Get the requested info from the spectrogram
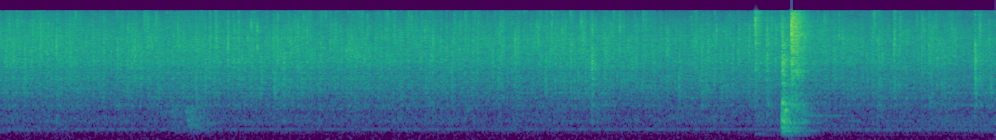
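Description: Spaghetti and noodles frying in a wok over a low gas flame, with a steady sizzle. About six seconds in comes one sharp clink of a utensil against the wok.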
